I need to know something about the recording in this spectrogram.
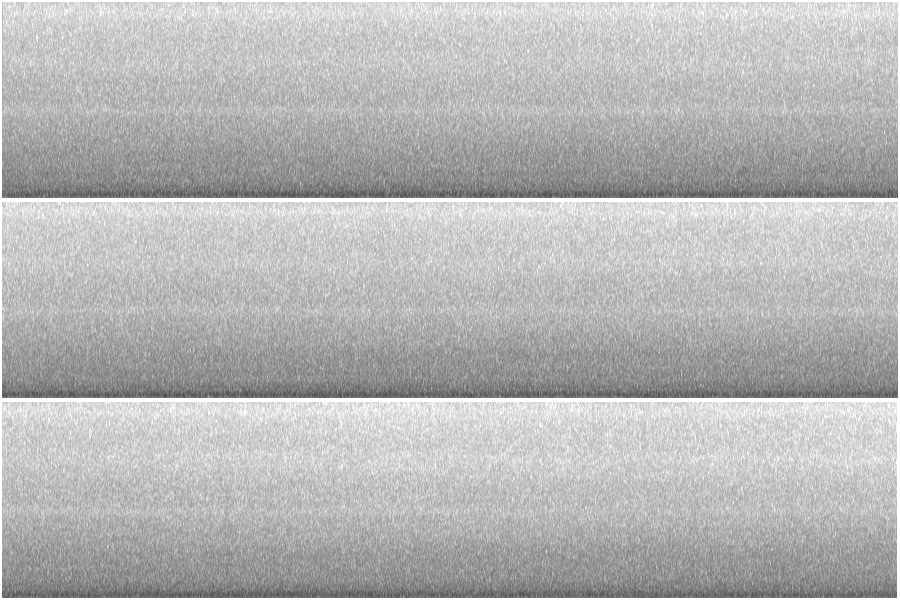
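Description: Ocean waves break and wash steadily onto a shore.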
